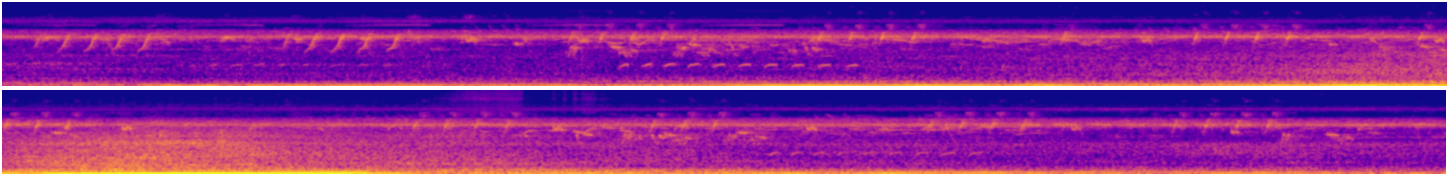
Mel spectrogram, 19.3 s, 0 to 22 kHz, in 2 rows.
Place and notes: {"title": "種瓜路4-2號, TaoMi Li, Puli Township - Early morning", "date": "2015-06-11 05:00:00", "description": "Birdsong, Chicken sounds, Frogs chirping, Early morning", "latitude": "23.94", "longitude": "120.92", "altitude": "503", "timezone": "Asia/Taipei"}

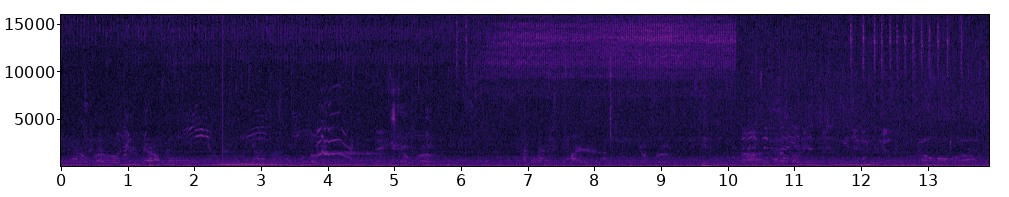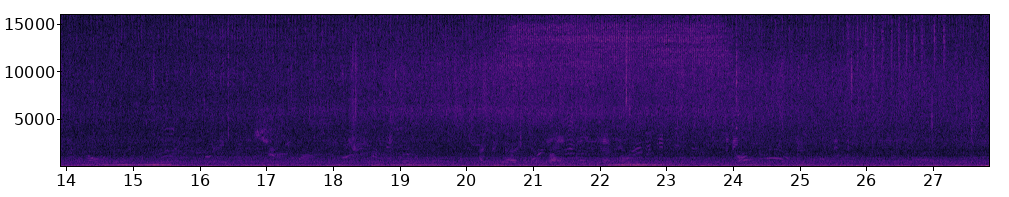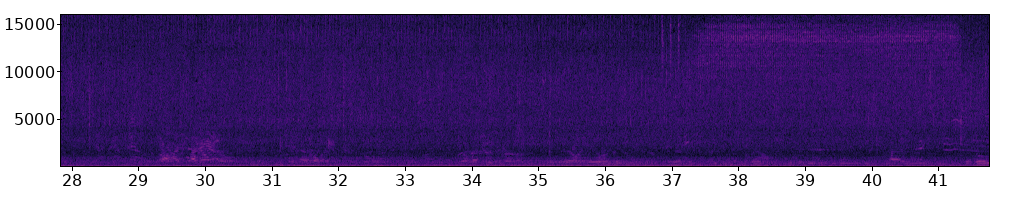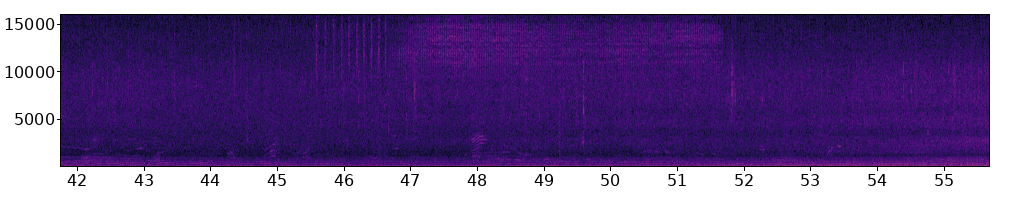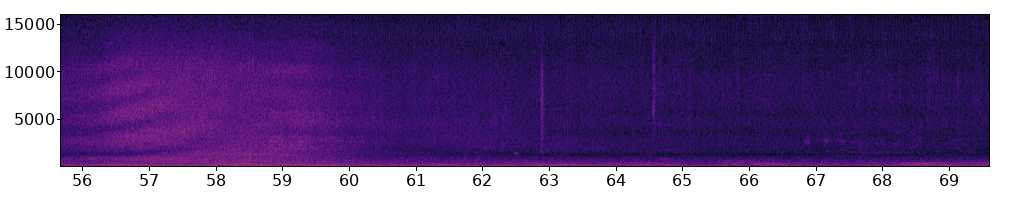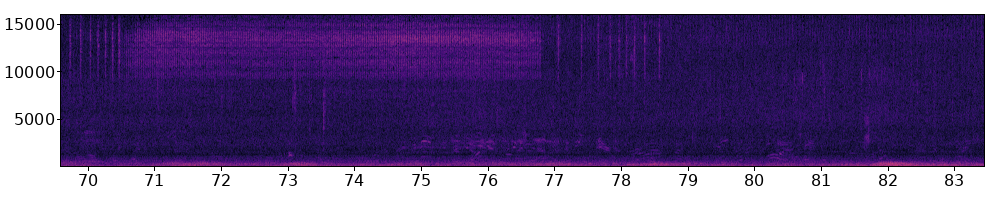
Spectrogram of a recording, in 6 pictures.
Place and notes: {"title": "Westside Park, Atlanta, GA, USA - Parking Lot", "date": "2021-11-24 15:24:00", "description": "Parking lot ambience captured at Westside Park. The park was relatively busy today. Children and adults can be heard from multiple directions. Many other sounds can be heard throughout, including traffic, trains, car doors slamming, people walking dogs, etc. Insects are also heard on each side of the recording setup. The recorder and microphones were placed on top of the car.\n[Tascam DR-100mkiii & Primo EM272 omni mics]", "latitude": "33.78", "longitude": "-84.44", "altitude": "263", "timezone": "America/New_York"}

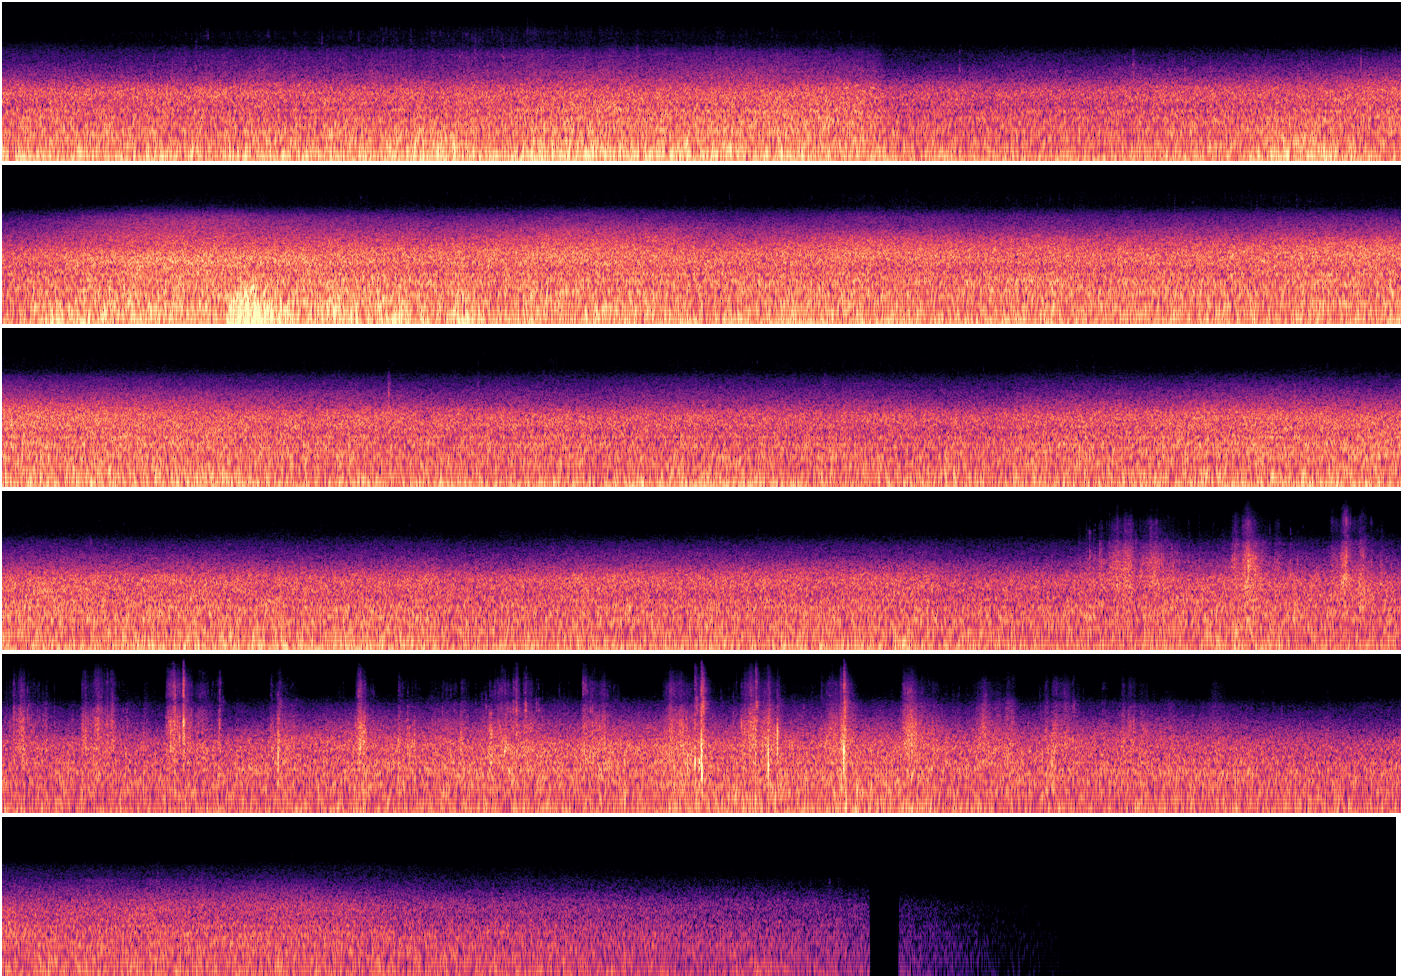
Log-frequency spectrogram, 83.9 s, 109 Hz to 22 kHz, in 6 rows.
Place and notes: {"title": "heiligenhaus, wiel, gang durch feld", "date": "2008-07-02 22:56:00", "description": "gang durch durchfrostetes feld, morgens\nnahe flugfeld\nproject: :resonanzen - neanderland - soundmap nrw: social ambiences/ listen to the people - in & outdoor nearfield recordings, listen to the people", "latitude": "51.30", "longitude": "6.96", "altitude": "152", "timezone": "Europe/Berlin"}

